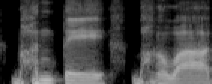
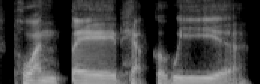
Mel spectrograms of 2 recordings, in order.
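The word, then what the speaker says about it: bhante bhagavā: And just note that the Pali portions are pronounced according to local phonology, so that the opening phrase, Bhante Bhagawa, becomes Poante Bhagawi. Poante Bhagawi.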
